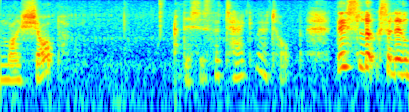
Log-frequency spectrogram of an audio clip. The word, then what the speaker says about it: Tegna: So everybody on earth has knitted the Tegna, or Tegna, I think it's pronounced Tegna anyway, by Caitlin Hunter, and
